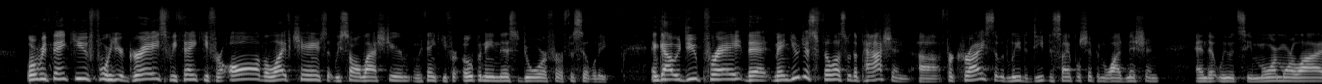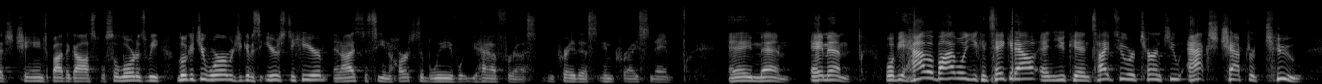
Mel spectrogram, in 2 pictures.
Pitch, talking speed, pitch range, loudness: 185 Hz, 290 wpm, 160-225 Hz, -29 LUFS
